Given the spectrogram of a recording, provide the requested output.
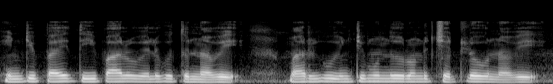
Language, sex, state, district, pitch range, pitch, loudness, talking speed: Telugu, male, Telangana, Mahabubabad, 125-140 Hz, 135 Hz, -13 LUFS, 95 wpm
